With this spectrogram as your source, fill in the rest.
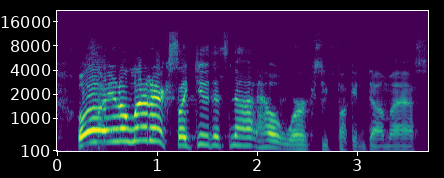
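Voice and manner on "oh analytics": very high, shrill yelled outburst. Act out a reaction to a team going for it on fourth down, imitating someone screaming. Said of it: "just screams like".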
